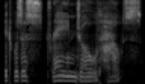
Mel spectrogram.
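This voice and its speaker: A woman playing a wistful older lady, low and creaky. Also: flat delivery, slow pace, no room sound, heavily acted. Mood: reminiscing. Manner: hesitant, gentle, reflective. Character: reserved, wistful older woman recalling her childhood. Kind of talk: audiobook character voice.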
